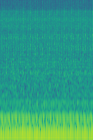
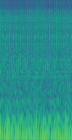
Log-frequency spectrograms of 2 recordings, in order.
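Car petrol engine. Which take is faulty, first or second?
second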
